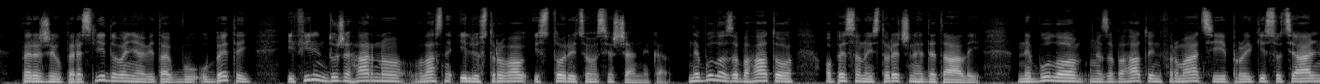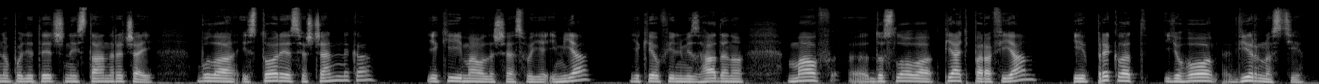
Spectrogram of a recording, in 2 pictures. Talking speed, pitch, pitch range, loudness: 115 wpm, 140 Hz, 125-155 Hz, -24 LUFS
